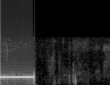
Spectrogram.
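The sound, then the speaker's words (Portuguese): A telephone call tone for a call that goes unanswered: one loud, steady, mid-pitched tone lasting under half a second, then near silence with faint scattered murmurs. “Gente, por que que a pessoa não me atende, Deus?”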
